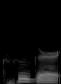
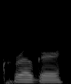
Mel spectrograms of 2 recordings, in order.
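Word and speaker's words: Kroeger: to hate Nickelback again and yes it is Krueger not Kroger most people say his last name wrong if you don't believe me um go and look at interviews of him talking about it his name is Krueger not Kroger but anyways moving on so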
